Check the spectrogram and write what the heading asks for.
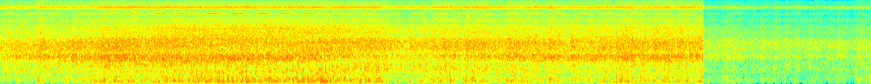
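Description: Steady road and wind noise of a moving car, heard from inside the vehicle, a rumble with hiss over it. It drops suddenly to a quieter level about nine seconds in.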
